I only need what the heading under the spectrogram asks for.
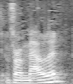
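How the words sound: The name is pronounced the Dutch way. "If you're Dutch, where my grandparents were from, it's Vermeulen"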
